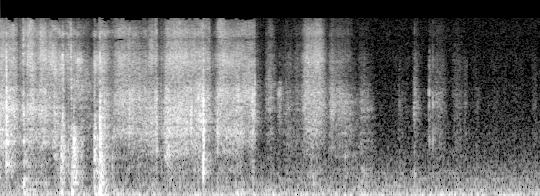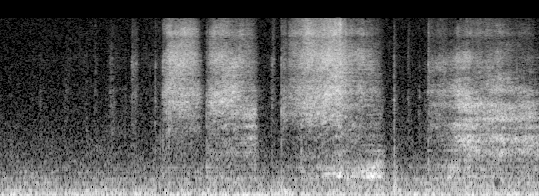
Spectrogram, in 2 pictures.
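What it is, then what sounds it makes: Origami paper sheet. Fingertips fold a thin, flat, light-green rectangular sheet of origami paper in half on a black cloth-covered table and rub along the crease. Bright, crisp paper crinkles and rustles fill the first few seconds, then soft, quiet rubbing follows, with brief louder bursts of swishing near the end.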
